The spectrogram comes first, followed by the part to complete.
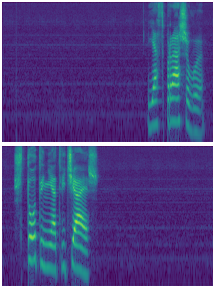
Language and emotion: Russian, angry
